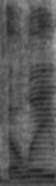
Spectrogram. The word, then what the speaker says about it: Elay: It's me, Elay, pronounced like LA, like the city.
